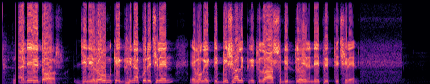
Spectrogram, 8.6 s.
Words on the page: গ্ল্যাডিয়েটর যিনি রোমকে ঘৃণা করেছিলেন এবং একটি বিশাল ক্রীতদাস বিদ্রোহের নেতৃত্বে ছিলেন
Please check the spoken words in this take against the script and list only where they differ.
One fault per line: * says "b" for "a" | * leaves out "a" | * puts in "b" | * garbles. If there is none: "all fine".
all fine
